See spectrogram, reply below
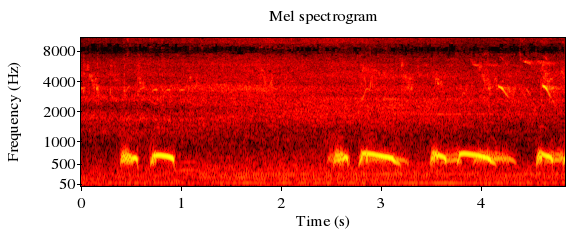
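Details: Spotted dove kept as a decoy to lure wild doves, calling from the ground: soft, mellow coos in short phrases, a quick two-note coo followed by drawn-out, slightly falling coos, repeated several times over a low rural background hum with faint distant chirps.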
